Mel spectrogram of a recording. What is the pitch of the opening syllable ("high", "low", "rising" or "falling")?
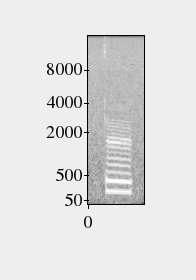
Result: low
